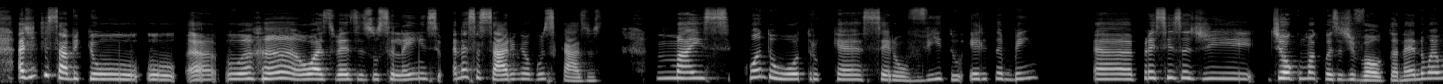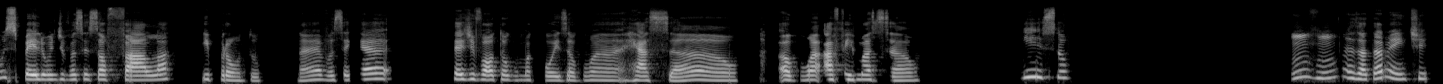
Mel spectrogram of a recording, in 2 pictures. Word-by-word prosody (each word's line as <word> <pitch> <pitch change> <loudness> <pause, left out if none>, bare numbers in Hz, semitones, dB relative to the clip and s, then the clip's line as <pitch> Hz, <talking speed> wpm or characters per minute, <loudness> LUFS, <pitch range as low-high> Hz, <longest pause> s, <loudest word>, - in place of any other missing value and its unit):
a 325 - +9
gente 360 +6 +1
sabe 275 -10 +6
que 265 -1 -4
o 240 -2 +2
o 215 -3 0
a 220 +2 +1
o 250 +1 -1
aham, 265 -1 +4
ou, 240 +1 +4
às 240 0 +4
vezes, 230 -1 0
o 230 - -3
silêncio 235 +3 -1
é 255 - -4
necessário 265 -9 +3
em 255 - -7
alguns 245 0 -4
casos, 175 -1 -4 0.5
mas 290 0 +1
quando 335 +1 -1
o 275 - +1
outro 245 -1 0
quer 225 -2 -2
ser 215 -1 -3
ouvido, 200 +5 -6
ele 250 +1 -3
também, 260 +4 -6 0.6
hã, 245 -1 +2
precisa 300 +1 0
de 265 -1 -5
de 255 +7 +1
alguma 280 0 +4
coisa 235 -4 -2
de 230 +1 -3
volta, 195 -2 +1
né, 205 +3 0
não 260 +4 -2
é 275 - +3
um 290 - -4
espelho 225 -7 +4
onde 225 +1 -2
você 225 +1 -3
só 225 0 +1
fala 220 +1 +3 0.3
e 235 - -3
pronto, 185 -6 -4 0.4
né, 195 +5 -1
você 205 0 -5
quer 250 +2 +2 0.6
ter 235 -2 +4
de 245 - -2
volta 215 -1 +1
alguma 205 0 -7
coisa, 190 0 -3
alguma 190 0 -5
reação, 190 0 -1 0.4
alguma 210 +1 +1
afirmação. 220 -5 0 1.0
Isso. 325 -2 0 2.2
Uhum, 305 -1 -2
exatamente, 260 -2 0
235 Hz, 130 wpm, -22 LUFS, 210-265 Hz, 2.2 s, a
